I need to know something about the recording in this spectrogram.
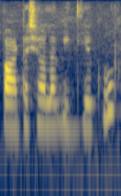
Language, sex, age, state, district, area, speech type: Telugu, female, 18-30, Telangana, Hyderabad, urban, spontaneous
